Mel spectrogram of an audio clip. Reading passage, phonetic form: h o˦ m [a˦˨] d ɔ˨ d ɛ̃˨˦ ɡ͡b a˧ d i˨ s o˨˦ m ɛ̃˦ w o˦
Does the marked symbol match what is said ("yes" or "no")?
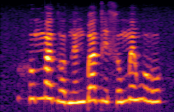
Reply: yes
